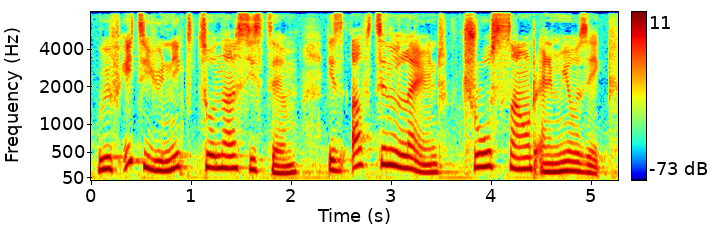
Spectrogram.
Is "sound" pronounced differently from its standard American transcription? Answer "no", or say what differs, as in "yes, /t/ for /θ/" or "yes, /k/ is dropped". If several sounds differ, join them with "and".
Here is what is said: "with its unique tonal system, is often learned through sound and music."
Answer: no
